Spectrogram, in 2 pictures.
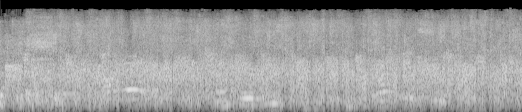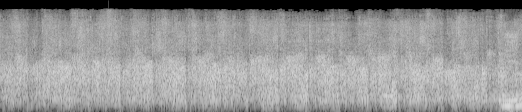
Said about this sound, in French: je remercie tous les participants d'être venus. Je pense qu'on peut aussi les applaudir.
